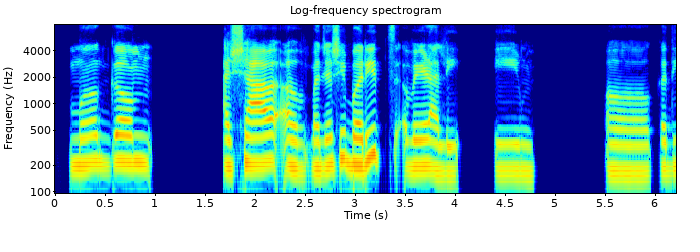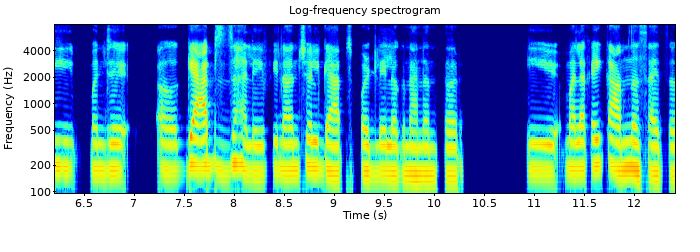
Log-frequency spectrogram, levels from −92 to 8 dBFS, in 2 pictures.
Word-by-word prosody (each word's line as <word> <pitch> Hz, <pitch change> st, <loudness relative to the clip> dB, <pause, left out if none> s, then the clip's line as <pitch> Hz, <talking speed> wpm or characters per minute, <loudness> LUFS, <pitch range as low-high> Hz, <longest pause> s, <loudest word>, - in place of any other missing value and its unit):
मग 205 Hz, +1 st, -1 dB
अ, 220 Hz, 0 st, +6 dB, 1.0 s
अशा 205 Hz, +2 st, +7 dB
अ, 195 Hz, -3 st, +2 dB
म्हणजे 185 Hz, +1 st, 0 dB
अशी 210 Hz, +4 st, +1 dB
बरीच 240 Hz, +5 st, +3 dB
वेळ 195 Hz, 0 st, +3 dB
आली, 165 Hz, -2 st, -2 dB, 0.4 s
की 175 Hz, -1 st, -5 dB, 0.9 s
अ, 175 Hz, -, -3 dB, 0.5 s
कधी 190 Hz, +1 st, -4 dB, 0.3 s
म्हणजे 175 Hz, -1 st, -3 dB, 0.3 s
अ, 180 Hz, -, -6 dB, 0.3 s
गॅप्स 195 Hz, -3 st, +6 dB
झाले, 175 Hz, -6 st, -1 dB
फायनान्शियल 180 Hz, +2 st, -2 dB
गॅप्स 165 Hz, -2 st, -1 dB
पडले 170 Hz, -1 st, -1 dB
लग्नानंतर, 160 Hz, -1 st, -3 dB, 0.7 s
की 175 Hz, -1 st, -3 dB
मला 185 Hz, 0 st, 0 dB
काही 195 Hz, 0 st, +1 dB
काम 185 Hz, -2 st, +2 dB
नसायचं 165 Hz, -2 st, -2 dB
180 Hz, 120 wpm, -26 LUFS, 170-195 Hz, 1.0 s, अशा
